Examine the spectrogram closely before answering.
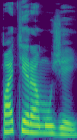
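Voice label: "патера-музей", Komi, female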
